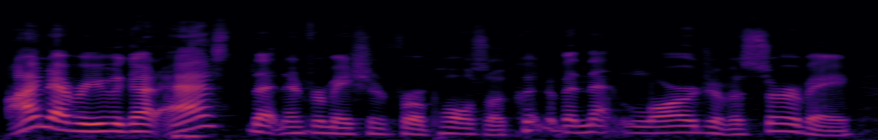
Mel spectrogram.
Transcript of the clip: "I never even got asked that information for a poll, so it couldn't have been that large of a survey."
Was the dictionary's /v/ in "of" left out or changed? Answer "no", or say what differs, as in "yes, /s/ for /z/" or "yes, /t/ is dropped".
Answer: no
